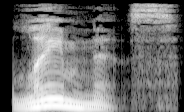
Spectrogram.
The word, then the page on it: lameness: British English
